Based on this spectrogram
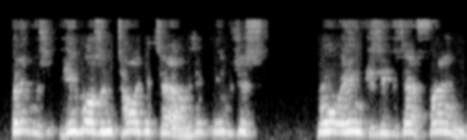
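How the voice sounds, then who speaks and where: Extremely high in pitch, a man speaks with an English accent. His pitch variation is ordinary. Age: 60s. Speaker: rock singer. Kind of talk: interview. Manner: halting.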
